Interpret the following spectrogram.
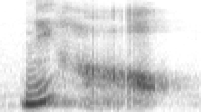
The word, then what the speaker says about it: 你好: When combined, the tone of 你 changes. 你好 changes to 你好.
